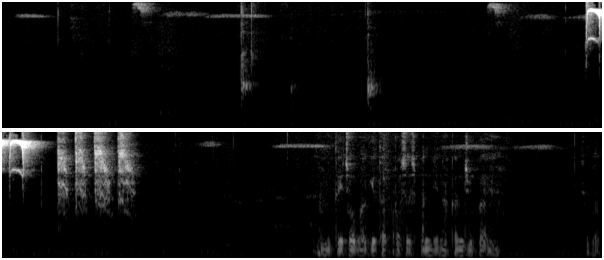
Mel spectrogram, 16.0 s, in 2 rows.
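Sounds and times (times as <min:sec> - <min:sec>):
bird high peeps and calls: 0:06.5 - 0:09.9.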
